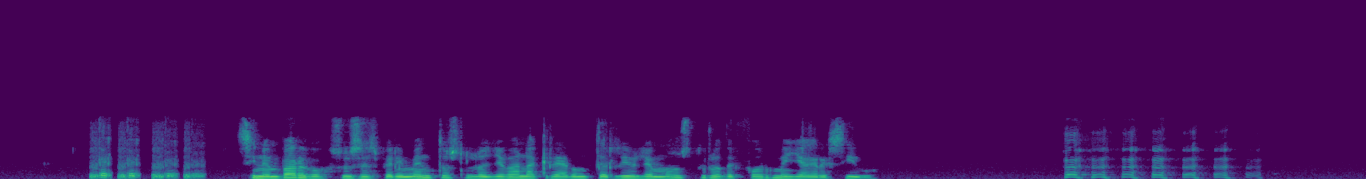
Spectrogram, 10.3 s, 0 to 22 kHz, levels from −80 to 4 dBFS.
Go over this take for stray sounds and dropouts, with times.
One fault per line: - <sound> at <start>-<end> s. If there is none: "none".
- laugh at 0.7-1.6 s
- laugh at 8.0-9.5 s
